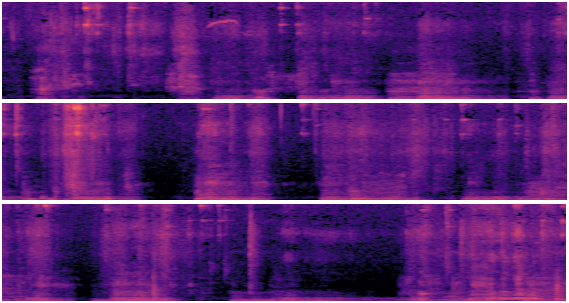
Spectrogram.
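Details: Two poodles, Bailey and Chloe, fighting indoors over a grandmother's blanket: continuous low rumbling growls in long bursts separated by short pauses, with occasional sharper snarls.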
